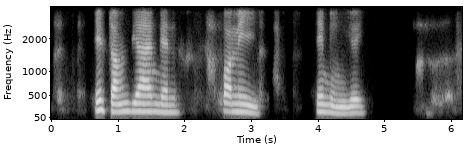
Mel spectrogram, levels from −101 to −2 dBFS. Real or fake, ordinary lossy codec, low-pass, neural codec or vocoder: fake; Opus, 24 kbps; 3.6 kHz; codec, 24 kHz, 0.9 kbps, WavTokenizer, large speech release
